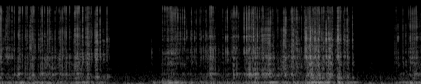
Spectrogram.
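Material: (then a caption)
Rhinestones. Long nails tap and scratch the crystals on a small, hollow, owl-shaped hard clutch purse covered in blue, green and clear rhinestones on a metal frame. Dense bright scratching and gritty rubbing come in bursts, broken by two brief near-silent pauses, with a low rumble underneath.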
